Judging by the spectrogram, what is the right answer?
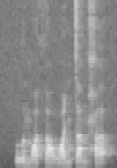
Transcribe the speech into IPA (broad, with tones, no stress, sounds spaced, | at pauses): β ə˦ m ɑ˨ θ ɑ˨ β ɑ˨ ɲ t a˦ m ħ a˨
